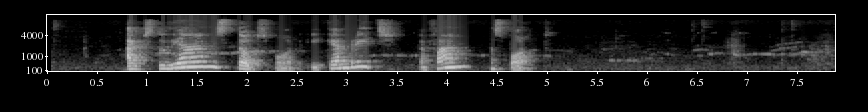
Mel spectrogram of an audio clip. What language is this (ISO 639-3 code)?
cat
